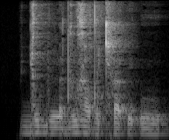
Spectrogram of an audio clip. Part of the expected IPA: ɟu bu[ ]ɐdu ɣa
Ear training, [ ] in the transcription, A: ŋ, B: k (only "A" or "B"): A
